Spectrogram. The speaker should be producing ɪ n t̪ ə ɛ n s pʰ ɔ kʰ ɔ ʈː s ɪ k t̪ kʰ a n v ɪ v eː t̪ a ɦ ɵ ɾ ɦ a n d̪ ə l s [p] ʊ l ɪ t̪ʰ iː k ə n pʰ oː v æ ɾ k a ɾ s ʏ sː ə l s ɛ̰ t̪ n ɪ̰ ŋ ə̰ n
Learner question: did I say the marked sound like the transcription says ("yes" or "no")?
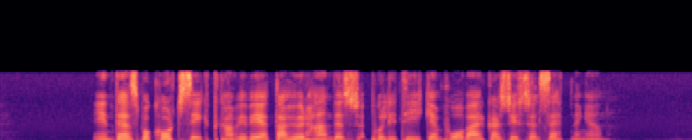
no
